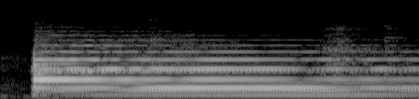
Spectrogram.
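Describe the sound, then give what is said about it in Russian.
A single deep stroke of a guardhouse bell tolls midnight, then a steady, bright harmonic ring sustains and fades only slightly over two seconds. “В наступившей тишине ударил колокол в Кардегарде, тоскливым звоном возгласив полночь.”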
